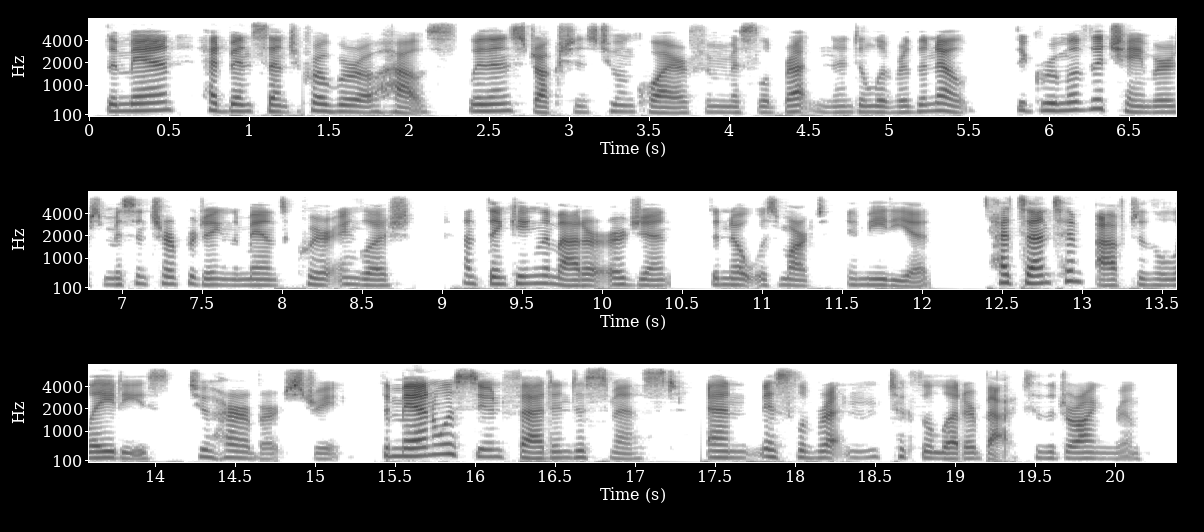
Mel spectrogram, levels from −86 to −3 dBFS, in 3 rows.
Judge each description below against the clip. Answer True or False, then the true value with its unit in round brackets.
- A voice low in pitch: False (185 Hz)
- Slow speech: False (200 wpm)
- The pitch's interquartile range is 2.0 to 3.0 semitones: False (3.5 semitones)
